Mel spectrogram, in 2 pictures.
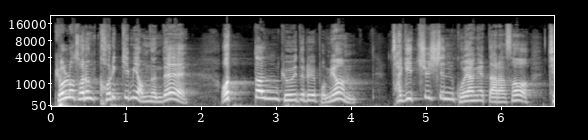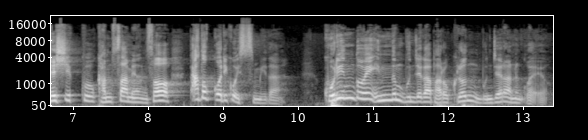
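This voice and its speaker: A Korean male pastor with a high voice preaches a Sunday sermon to young adults in a church sanctuary, speaking at normal speed with great animation. He teases the congregation with questions and imitates church members in altered voices.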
